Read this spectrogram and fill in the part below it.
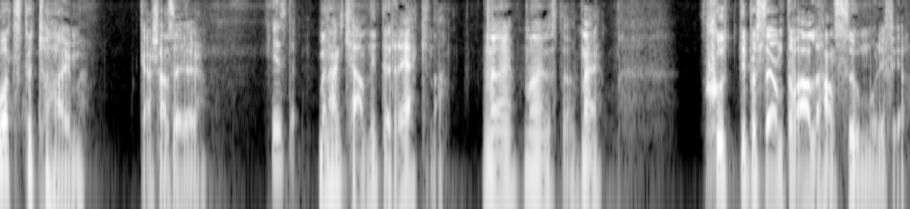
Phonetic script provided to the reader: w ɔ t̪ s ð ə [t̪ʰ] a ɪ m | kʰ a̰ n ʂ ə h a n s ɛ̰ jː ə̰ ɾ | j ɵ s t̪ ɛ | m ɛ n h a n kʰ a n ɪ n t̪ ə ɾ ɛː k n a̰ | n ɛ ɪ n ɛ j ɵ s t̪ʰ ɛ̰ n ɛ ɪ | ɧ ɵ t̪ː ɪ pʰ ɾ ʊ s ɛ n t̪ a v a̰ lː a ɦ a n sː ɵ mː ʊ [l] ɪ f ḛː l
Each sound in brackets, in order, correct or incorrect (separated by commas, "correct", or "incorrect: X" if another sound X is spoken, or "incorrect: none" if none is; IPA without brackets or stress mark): correct, incorrect: ɾ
